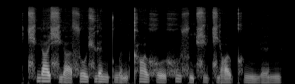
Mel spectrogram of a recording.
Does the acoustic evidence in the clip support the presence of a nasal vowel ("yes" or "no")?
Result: no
